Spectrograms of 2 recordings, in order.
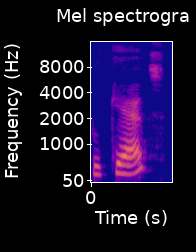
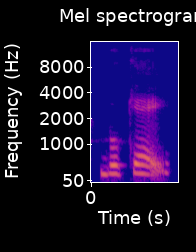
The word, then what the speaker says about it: bouquet: You might think that this sounds like bouquet, but no, this is a French word, so it sounds like bouquet.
